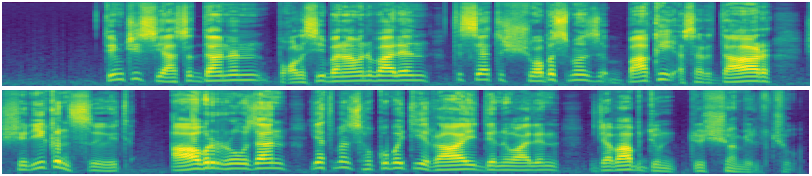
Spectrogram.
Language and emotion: Kashmiri, neutral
